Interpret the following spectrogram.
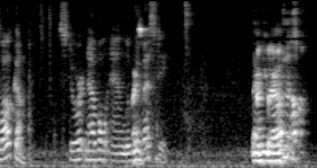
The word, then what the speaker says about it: Veste: Is it Veste or Vesti? Either is fine. I don't mind either. As long as you don't say Vest, that's the one that really makes me just disappear. what's your preferred pronunciation? Vesti is perfect.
